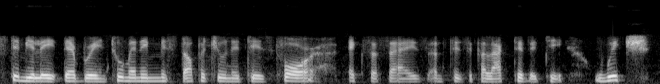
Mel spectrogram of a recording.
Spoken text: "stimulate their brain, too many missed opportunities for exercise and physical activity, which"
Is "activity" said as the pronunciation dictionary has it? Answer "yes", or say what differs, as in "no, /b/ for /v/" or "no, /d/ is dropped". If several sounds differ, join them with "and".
yes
